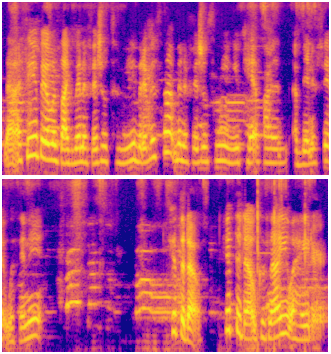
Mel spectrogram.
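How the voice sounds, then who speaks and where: A woman's voice: medium pitch, fast talker, dark tone, lo-fi sound, soft background music. A woman in her twenties hosting a casual solo talk, candid and slangy, with emphatic repetition. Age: 20s. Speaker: podcast host.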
